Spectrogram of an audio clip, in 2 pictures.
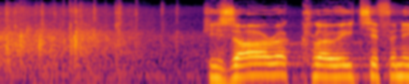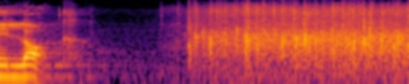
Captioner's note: applause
